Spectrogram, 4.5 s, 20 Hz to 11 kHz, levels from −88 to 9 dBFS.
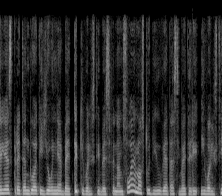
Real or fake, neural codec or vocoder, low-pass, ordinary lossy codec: fake; codec, 24 kHz, 1 kbps, SNAC; 9.9 kHz; AAC, 64 kbps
